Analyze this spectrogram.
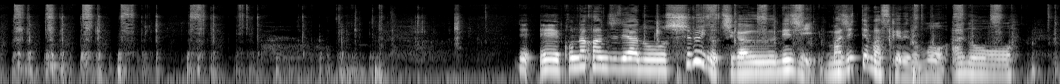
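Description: A screwdriver clicks as it turns small screws.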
